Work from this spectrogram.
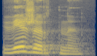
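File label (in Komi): "вежӧртны", Komi, female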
